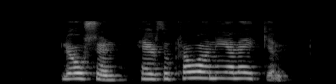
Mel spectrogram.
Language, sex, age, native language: Icelandic, female, 20-29, Icelandic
